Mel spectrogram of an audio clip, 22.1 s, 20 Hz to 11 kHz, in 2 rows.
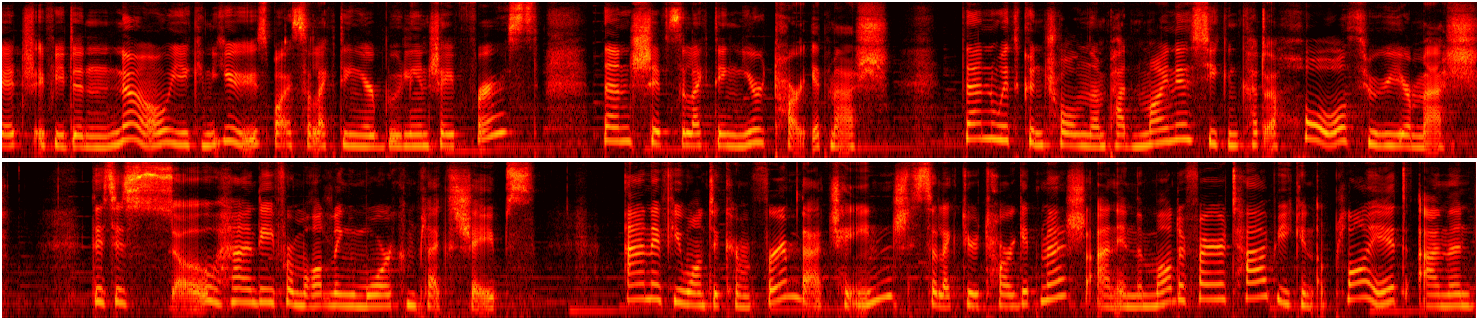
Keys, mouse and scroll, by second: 0.0-2.1 typing, 0.9 middle click, 1.6 middle click, 2.0 middle click, 2.8-3.8 middle drag, 3.8 g, 4.3 shift+click, 8.5 ctrl+KP_Subtract, 9.9 click, 10.9 click, 17.6 click, 20.6-22.1 drag.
